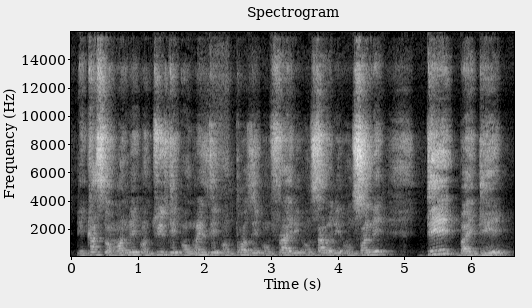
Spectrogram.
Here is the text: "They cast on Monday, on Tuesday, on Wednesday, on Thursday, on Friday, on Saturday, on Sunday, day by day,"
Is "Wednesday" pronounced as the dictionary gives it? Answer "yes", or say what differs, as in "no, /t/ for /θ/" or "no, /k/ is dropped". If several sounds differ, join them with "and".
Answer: no, /s/ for /z/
